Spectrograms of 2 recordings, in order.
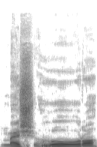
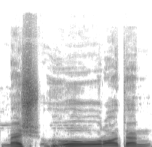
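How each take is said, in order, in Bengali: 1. শব্দটি '-ra' এর পরে কেটে যায়। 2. শব্দটি পূর্ণ '-tan' দিয়ে শেষ হয়।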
